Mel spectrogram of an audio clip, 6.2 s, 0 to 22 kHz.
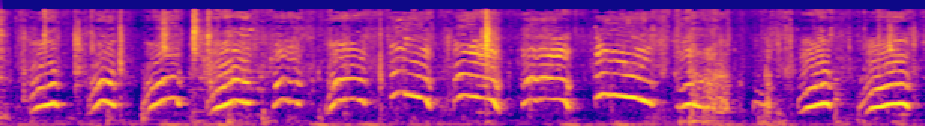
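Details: American Staffordshire Terrier litter born 9-6-17: newborn pups squeal in a steady run of loud, bowed whimpers, about two per second, each cry swelling up then sliding down, over faint low rustling.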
